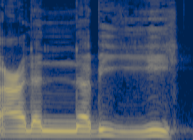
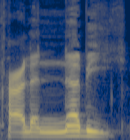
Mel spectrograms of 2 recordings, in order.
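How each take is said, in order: First: النبي with a doubled, lengthened ya at the end; wrong doubled-ya reading. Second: النبي ending in a single light long i; light takhfif reading. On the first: Teacher showing how not to read the verse, النبي with tashdid. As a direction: stretch the last syllable of النبي as nabiyyi. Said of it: "Ici, on ne lit pas". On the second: Teacher giving the reading that fits the verse, النبي with takhfif. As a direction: end النبي on a plain nabi, no doubling. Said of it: "avec le takhfif". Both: Shown as a demonstration.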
